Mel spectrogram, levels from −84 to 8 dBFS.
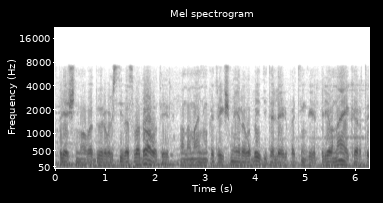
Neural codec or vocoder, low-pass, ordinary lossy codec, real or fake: vocoder, 44.1 kHz, 128 mel bands every 512 samples, BigVGAN v2; 7.2 kHz; AAC, 48 kbps; fake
